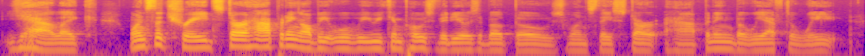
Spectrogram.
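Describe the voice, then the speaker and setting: A man hosting a casual podcast, telling stories in an animated way and swearing often. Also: on the low side, a little fast. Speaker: podcast host.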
